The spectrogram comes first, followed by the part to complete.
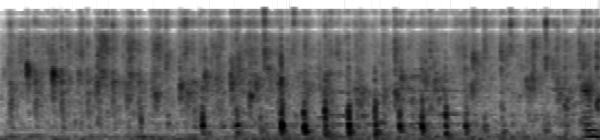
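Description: A run of handclaps, about four a second, from about two seconds in until near the end, as the teams walk out. Quiet stadium music plays underneath.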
